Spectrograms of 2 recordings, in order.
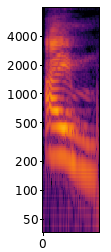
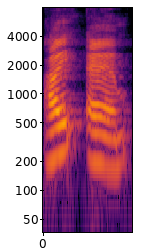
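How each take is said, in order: First: The words are run together as one. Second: Two separate words are said in full.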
